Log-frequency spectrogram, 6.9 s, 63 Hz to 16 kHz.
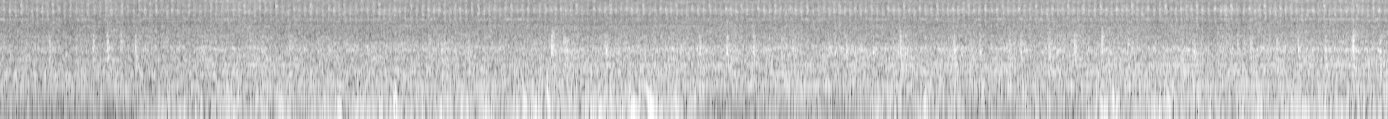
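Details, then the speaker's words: BMW E90 330xi at a rough idle: uneven metallic knocking with no belt whine; belt tracks true, so not accessory drive, pointing to internal engine damage; engine judged toast. "It definitely doesn't sound like accessory drive. He's really not happy now. I think this thing's toast."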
